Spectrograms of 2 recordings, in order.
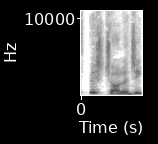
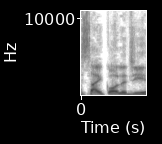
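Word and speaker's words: psychology: जी सुनिए, इस पिस्चोलॉजी की किताब में लिखा है कि पतियों को पत्नी की हर बात माननी चाहिए। ये साइकोलॉजी है, इसमें पी साइलेंट है, जैसे शादी के बाद मैं साइलेंट हो गया हूँ।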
